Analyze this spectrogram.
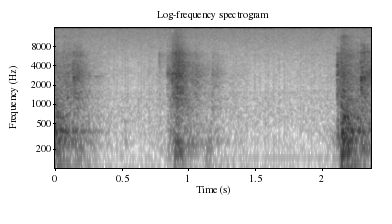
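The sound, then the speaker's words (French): Doors opening, heard as three separate clunks: one at the start, one near the middle and a louder, sharper one at the end, with quiet pauses between them. “Les portes s'ouvrent.”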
